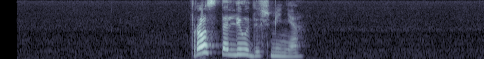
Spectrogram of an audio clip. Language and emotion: Russian, positive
